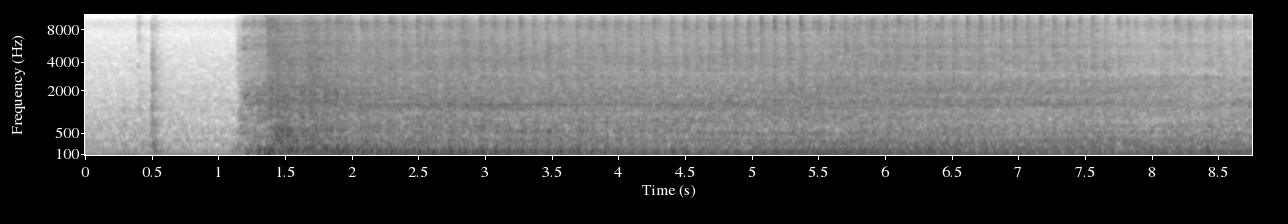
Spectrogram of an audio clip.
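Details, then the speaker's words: 1983 John Deere Liquifire snowmobile two-stroke, run without airbox on 40:1 premix plus oil injection, primary clutch worn out: fires, then slow uneven burble that sags and nearly stalls, smoking heavily; idle speed set too low. "The idle's set way too low right now, but it's also running 41 mix plus it's oil pump. So, it's really huffing the oil."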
